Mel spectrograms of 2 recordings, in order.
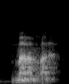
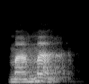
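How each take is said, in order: First: First MA strong in mamá, second one weak; stress on first syllable. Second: Mamá, leaning on the second MÁ; stress on last syllable. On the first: Teacher contrasting word pairs, mamá stressed on the first syllable. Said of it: "En el caso de mama". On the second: Teacher giving an example, mamá stressed on the last syllable. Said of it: "Es en la última sílaba". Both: Shown as a demonstration.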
